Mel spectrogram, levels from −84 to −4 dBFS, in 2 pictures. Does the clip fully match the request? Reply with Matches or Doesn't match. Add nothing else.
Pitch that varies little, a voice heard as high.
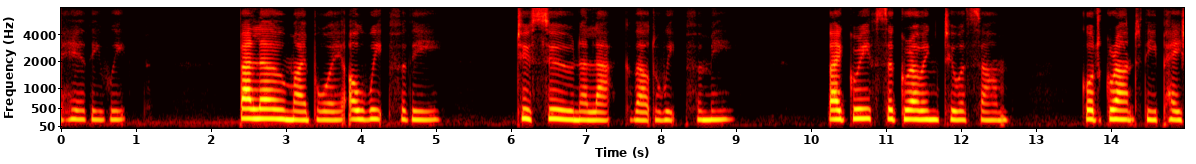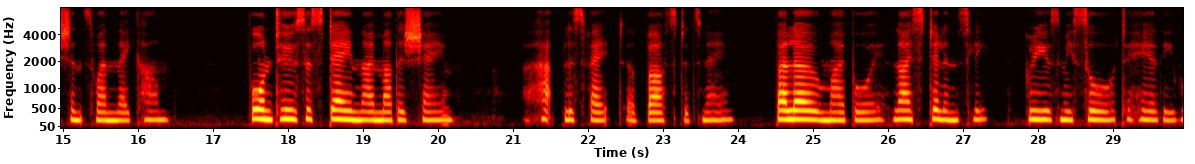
Matches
